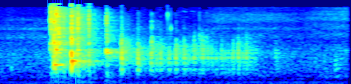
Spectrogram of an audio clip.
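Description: Dice clatter across a hard tabletop, a sharp initial knock followed by a quick series of small clicks and rattles that fade out over about a second, with no talking.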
